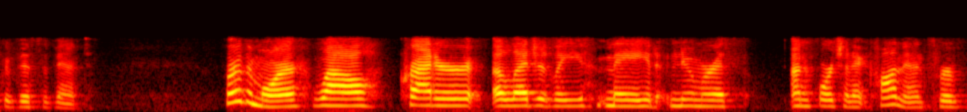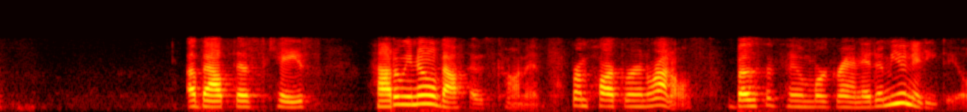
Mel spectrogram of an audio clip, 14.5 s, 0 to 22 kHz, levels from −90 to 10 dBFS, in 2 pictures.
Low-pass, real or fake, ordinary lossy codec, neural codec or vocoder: 5.4 kHz; fake; Opus, 24 kbps; codec, 16 kHz, 2 kbps, X-Codec, WavLM features, trained on Multilingual LibriSpeech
